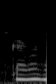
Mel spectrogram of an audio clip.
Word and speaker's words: Cameron: Die, zeg ik dat goed, Cameron? Ja.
